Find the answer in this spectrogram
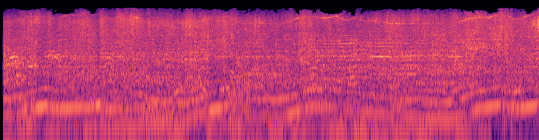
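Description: Drift car's engine revving hard, its pitch repeatedly climbing and dropping back as it accelerates and is worked on the throttle, with tyres squealing as the car slides sideways.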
